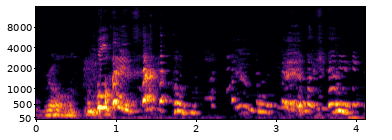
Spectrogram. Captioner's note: laughing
